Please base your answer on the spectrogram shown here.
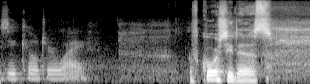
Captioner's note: sighs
